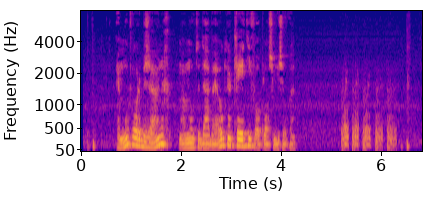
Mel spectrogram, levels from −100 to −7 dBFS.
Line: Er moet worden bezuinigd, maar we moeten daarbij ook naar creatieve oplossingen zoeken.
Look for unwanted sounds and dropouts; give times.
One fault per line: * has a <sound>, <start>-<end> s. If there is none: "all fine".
* has a laugh, 5.2-6.3 s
